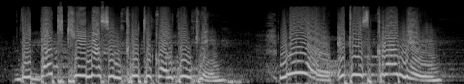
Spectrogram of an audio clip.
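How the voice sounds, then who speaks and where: Someone speaks at a fairly slow pace in an animated tone, with noticeable background noise. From Kenya. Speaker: speaker. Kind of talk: motivational talk.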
